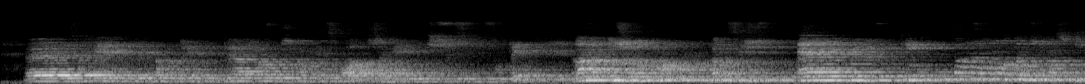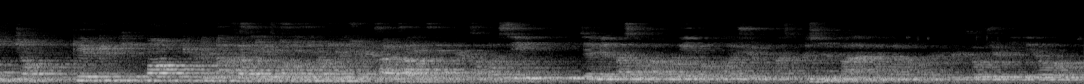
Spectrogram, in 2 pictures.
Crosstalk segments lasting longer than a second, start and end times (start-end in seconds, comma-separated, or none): 12.8-15.2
